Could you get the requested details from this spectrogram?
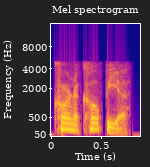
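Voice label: "cornucopia", English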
